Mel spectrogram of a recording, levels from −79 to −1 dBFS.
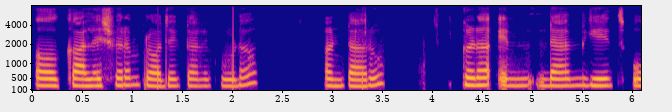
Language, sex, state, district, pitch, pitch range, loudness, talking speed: Telugu, female, Telangana, Karimnagar, 240 Hz, 235-255 Hz, -17 LUFS, 100 wpm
